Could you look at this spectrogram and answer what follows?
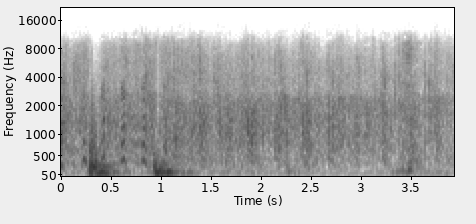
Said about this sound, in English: He wants to applaud. He thinks that's an applause line.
